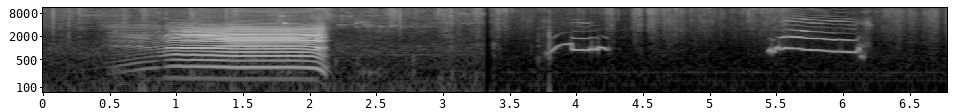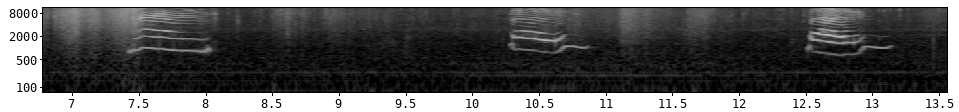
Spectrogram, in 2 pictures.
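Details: Kittens playing with pine cones outdoors on grass: a loud, low, drawn-out call in the opening seconds, then five short, high meows spaced about two seconds apart, each bending down and back up, over quiet background.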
